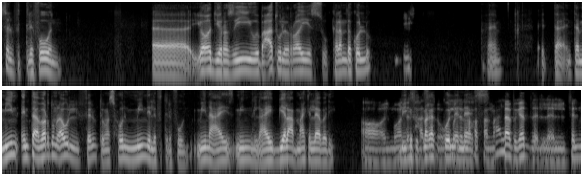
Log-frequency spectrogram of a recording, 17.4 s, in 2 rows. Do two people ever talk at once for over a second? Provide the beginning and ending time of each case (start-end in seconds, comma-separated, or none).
14.7-16.1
